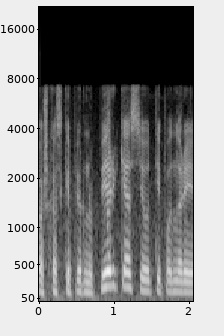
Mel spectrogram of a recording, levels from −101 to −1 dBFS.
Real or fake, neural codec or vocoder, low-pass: real; none; 7.2 kHz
